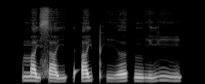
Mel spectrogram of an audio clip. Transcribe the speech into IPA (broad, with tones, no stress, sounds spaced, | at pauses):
m a˥˨ j s a˧ j | ʔ a˧˥ j pʰ i˩˧ ə̯ | ŋ iː˩ j iː˥˨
